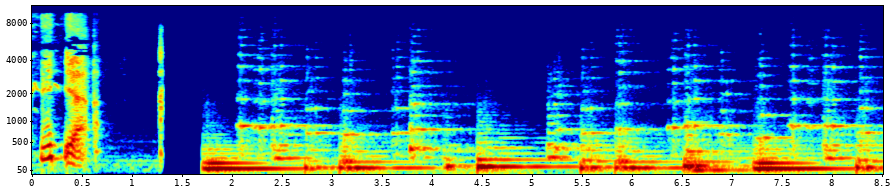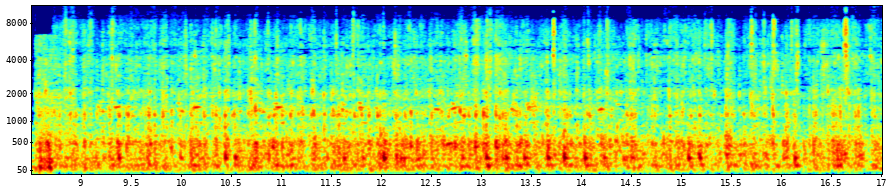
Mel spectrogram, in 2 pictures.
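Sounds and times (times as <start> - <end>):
goat kids sucking and slurping: 8.6 - 17.0.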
